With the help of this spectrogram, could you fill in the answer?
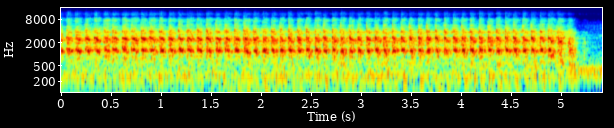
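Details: Old Honda CBR600 track bike, fuel pump heard running continuously: fast even starter cranking about four beats a second without firing to run; no-start, owner plans to clean carburetors first.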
